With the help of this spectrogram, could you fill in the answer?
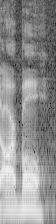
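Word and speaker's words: árbol: How do you say tree in Spanish? I thought it was arbor. Como se dice tree in Spanish? You're close there. I thought it was like A-B. It's arbol.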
